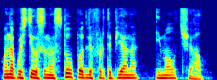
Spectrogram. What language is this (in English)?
Russian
